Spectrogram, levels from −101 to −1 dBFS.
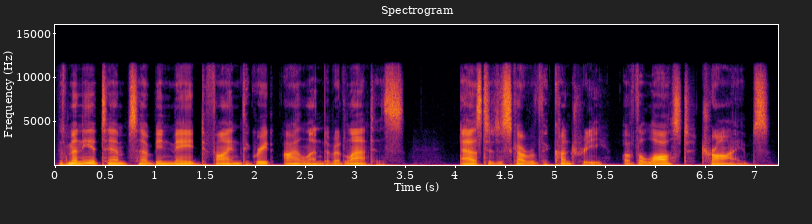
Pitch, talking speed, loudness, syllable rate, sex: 85 Hz, 180 wpm, -22 LUFS, 4.9 syllables/s, male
